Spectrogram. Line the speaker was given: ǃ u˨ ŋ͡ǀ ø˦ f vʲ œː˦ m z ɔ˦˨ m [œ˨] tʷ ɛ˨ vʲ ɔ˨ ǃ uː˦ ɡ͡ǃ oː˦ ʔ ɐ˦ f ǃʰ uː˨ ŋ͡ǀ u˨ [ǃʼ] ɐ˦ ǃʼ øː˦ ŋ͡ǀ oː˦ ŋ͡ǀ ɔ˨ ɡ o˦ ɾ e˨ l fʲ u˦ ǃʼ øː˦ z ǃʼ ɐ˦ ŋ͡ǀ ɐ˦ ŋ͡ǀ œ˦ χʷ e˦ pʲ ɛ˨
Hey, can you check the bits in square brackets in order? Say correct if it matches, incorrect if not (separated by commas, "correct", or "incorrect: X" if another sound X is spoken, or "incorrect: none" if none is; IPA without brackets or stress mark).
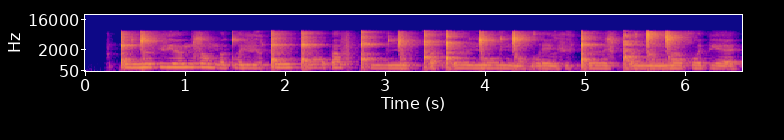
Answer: correct, correct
